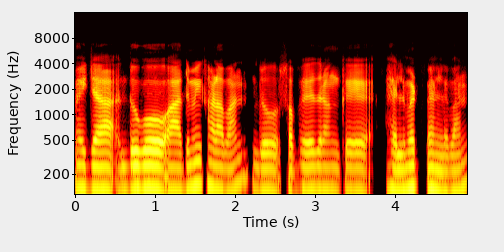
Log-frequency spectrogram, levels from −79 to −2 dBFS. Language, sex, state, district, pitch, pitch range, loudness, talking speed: Bhojpuri, male, Uttar Pradesh, Deoria, 120 Hz, 115-125 Hz, -20 LUFS, 145 wpm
